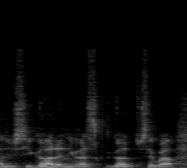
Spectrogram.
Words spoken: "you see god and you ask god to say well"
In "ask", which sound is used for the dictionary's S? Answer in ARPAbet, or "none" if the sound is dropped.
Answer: S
